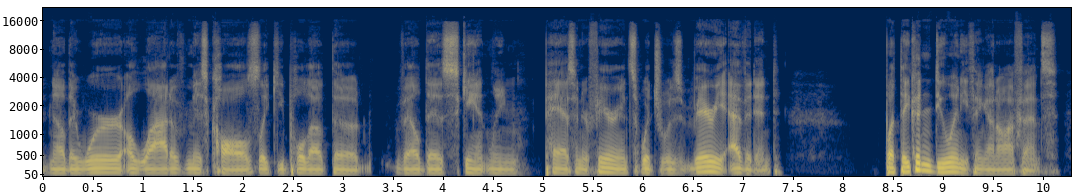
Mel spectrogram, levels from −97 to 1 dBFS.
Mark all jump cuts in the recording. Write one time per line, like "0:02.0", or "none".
0:08.7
